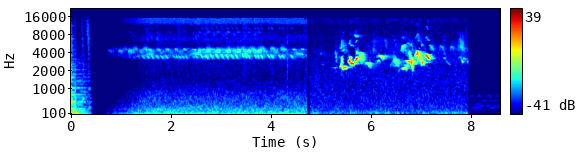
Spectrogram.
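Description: Night-to-morning sound effect: a steady high trill of crickets that cuts off about five seconds in. Songbirds then chirp, loudest in two bursts.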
